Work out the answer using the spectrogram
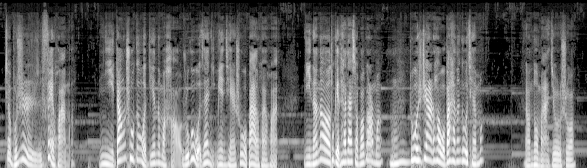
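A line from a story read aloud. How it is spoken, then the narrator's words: Smiling. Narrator (Chinese): 我就冲他一笑，我说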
